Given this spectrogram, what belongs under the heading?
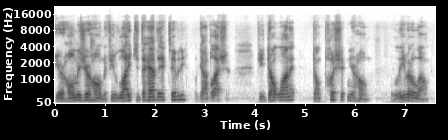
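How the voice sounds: The voice has a fairly bright tone and ordinary pitch variation. It moves at a fairly quick pace. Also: man, medium pitch for a man.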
